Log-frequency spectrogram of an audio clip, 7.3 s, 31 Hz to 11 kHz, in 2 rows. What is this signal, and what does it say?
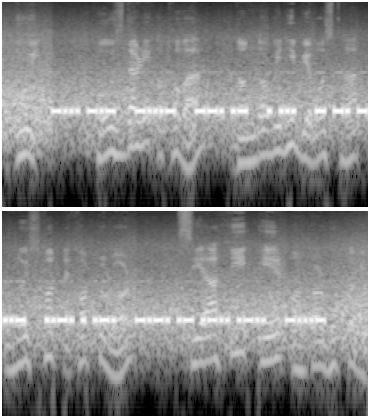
Morse code, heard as a keyed tone, machine-sent, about 40 wpm, 490 Hz, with radio static, a narrow filter and speech in Assamese. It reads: BK <BT> GA ES TNX FER CALL <BT>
